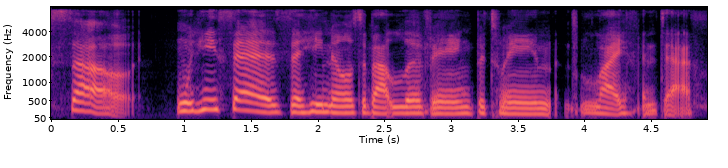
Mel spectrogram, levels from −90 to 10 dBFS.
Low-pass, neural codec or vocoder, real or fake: 7.2 kHz; vocoder, 44.1 kHz, 128 mel bands, Pupu-Vocoder; fake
